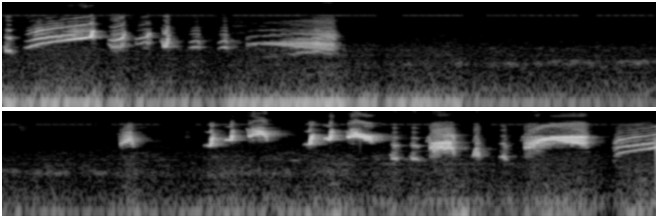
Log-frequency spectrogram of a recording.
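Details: Long-tailed shrike singing as a lure: rising whistled and scratchy phrases, a pause of about two seconds, then loud varied bursts of chattering and squealing notes.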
